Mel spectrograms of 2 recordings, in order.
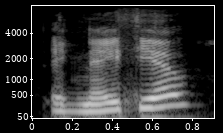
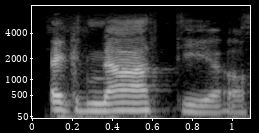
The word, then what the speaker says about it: Ignio: it's be pretty fun igno yeah ignio you need to say it right ignio sorry ignio in game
